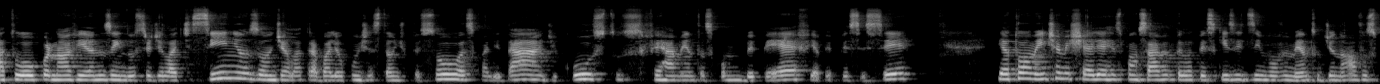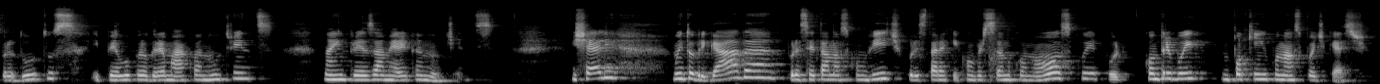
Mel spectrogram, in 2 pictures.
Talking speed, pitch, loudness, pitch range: 145 wpm, 215 Hz, -22 LUFS, 200-245 Hz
